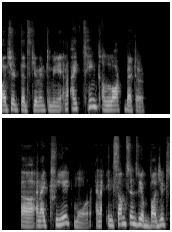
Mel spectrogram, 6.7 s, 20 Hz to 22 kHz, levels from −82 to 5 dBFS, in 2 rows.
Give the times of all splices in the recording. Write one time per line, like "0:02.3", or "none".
0:01.3
0:05.4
